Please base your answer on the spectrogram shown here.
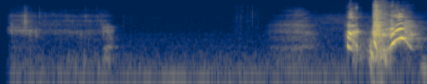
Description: dyed my hair kinda pinkish, it made me sneeze a lot.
